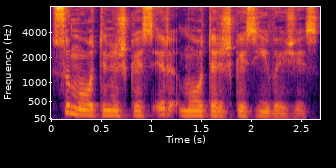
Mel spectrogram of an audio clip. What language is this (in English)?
Lithuanian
